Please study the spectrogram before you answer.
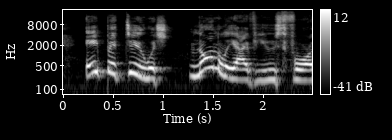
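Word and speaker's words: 8BitDo: So for that bag, I got I think it's supposed to say 8-Bit Do. I think that's the name of the company is how it's pronounced. 8-Bit Do, which normally I've used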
